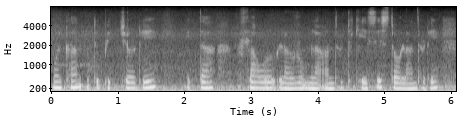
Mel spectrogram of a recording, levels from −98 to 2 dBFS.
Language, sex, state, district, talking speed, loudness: Nagamese, female, Nagaland, Dimapur, 165 wpm, -15 LUFS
